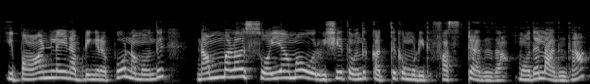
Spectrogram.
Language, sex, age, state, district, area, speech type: Tamil, female, 18-30, Tamil Nadu, Tiruppur, rural, spontaneous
